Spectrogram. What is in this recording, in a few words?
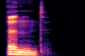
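"and", British English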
